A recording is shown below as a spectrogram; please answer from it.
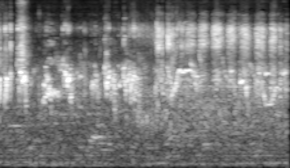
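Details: Morning budgie chatter, rapid raspy warbles and short sharp whistles packed closely together, high-pitched and continuous, with faint low hum beneath.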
